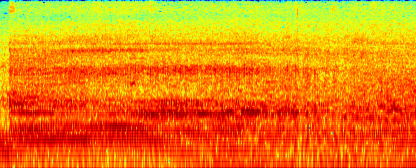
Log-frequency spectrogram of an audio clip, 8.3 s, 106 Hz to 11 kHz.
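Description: Ferrari 599 GTB's V12 engine running steadily at low revs as the car creeps along in traffic, with no hard revving.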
